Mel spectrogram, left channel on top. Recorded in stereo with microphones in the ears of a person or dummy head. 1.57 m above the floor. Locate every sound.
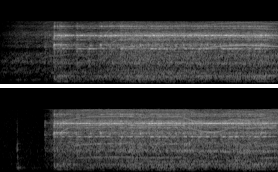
0.4 s a dropped coin: 5° left (ahead or behind), 2 m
